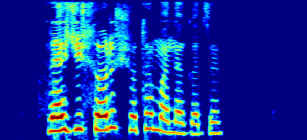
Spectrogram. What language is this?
Georgian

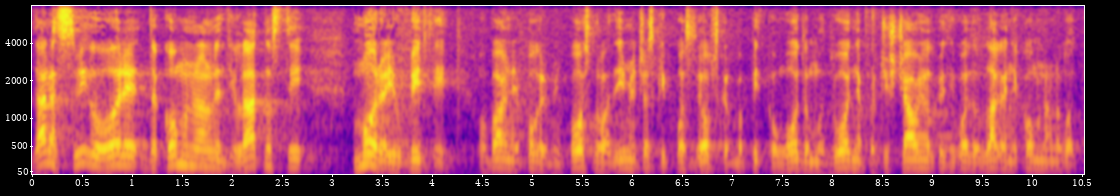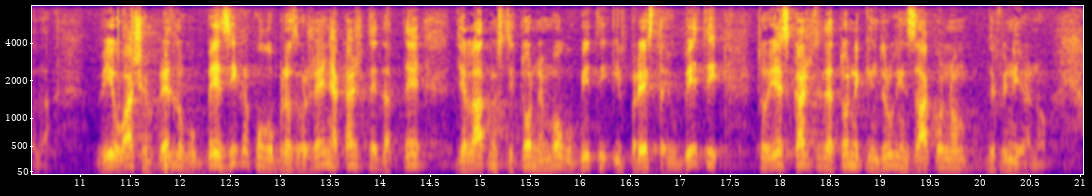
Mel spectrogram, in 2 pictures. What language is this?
Croatian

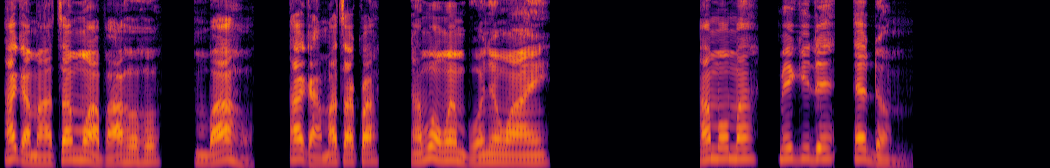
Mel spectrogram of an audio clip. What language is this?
Igbo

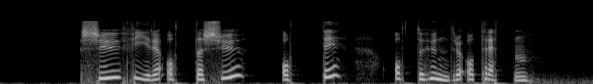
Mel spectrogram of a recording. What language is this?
Norwegian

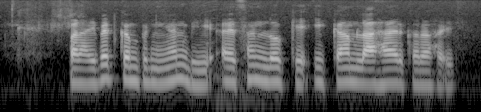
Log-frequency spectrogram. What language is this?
Magahi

